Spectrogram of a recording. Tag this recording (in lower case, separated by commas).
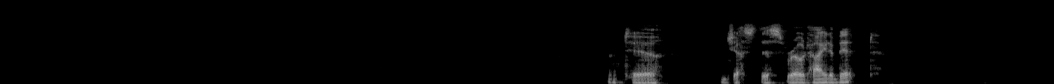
narration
